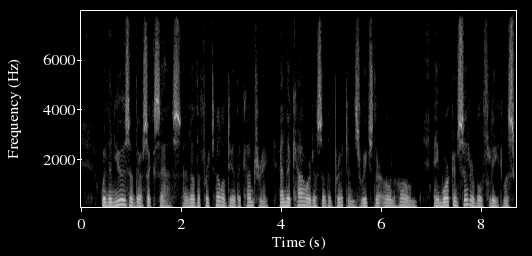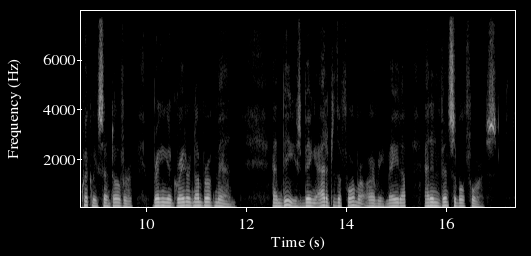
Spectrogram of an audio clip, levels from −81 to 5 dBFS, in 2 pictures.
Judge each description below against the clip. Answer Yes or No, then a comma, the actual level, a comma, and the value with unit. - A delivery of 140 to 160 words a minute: No, average, 170 wpm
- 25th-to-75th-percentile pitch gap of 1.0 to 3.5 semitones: Yes, average, 3.2 semitones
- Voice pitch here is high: No, low, 135 Hz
